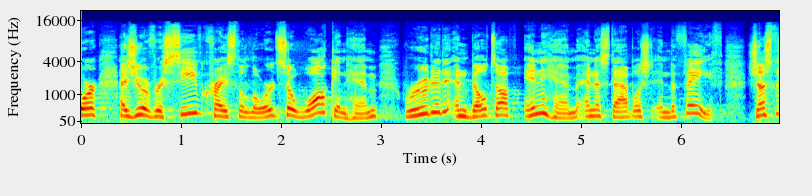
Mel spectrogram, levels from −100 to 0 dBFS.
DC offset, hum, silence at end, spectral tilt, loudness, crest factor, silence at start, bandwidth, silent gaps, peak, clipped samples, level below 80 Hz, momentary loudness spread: under 0.1%; none; 0 s; -4.5 dB/octave; -18 LUFS; 16 dB; 0 s; 14.5 kHz; none; -2 dBFS; under 0.1%; -56 dBFS; 8 LU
